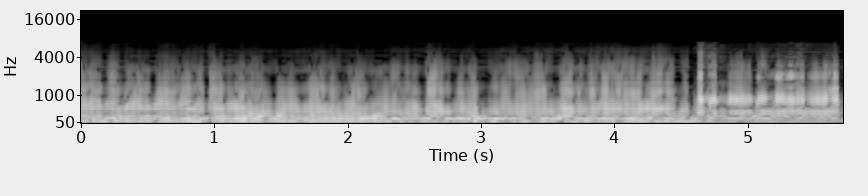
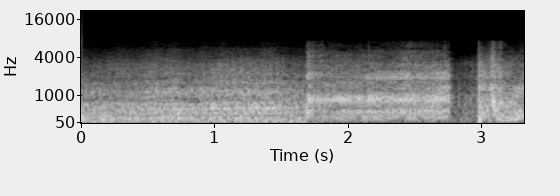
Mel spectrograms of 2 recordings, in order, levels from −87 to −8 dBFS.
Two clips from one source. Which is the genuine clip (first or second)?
second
